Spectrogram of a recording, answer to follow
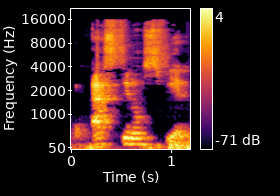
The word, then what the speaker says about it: asthenosphere: Asthenosphere. A-S-T-H-E-N-O-sphere. S-P-H-E-R-E. The word sphere is written with a P but pronounced with an F.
